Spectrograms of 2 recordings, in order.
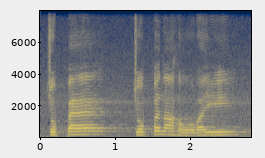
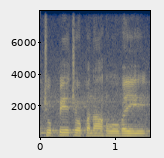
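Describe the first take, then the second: First: The first word ends in an 'ai' vowel. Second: The first word ends in a plain 'e' vowel. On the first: The speaker calls it right. "ਇਸੇ ਤਰ੍ਹਾਂ" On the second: The speaker calls it wrong. "ਆਮ ਤੌਰ 'ਤੇ ਸੁਣਿਆ ਜਾਂਦਾ"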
